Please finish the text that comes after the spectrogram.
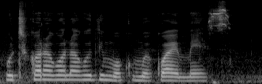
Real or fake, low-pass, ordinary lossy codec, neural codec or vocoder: real; none; none; none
